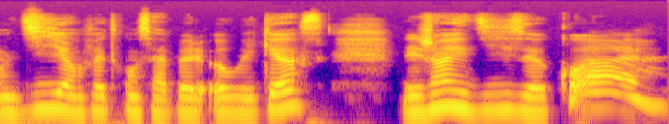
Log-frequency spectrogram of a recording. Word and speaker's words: AwaCœurs: la vraie prononciation officielle, c'est Awakers.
